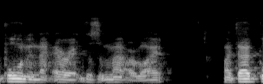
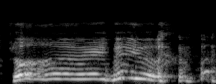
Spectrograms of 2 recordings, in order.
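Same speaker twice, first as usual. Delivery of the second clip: very high ring announcer call, name drawn out; 8 semitones higher than usual. Acting out the guy calling out the champion's name after his titles, imitating a boxing ring announcer. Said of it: "He would say all that and he'd say".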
